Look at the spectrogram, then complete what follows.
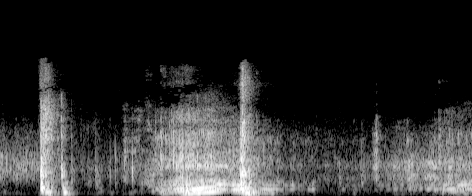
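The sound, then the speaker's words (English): A car door thumps shut twice, with a mechanical rattle in between, as an engine starts up and revs, then the car pulls away with a low rumble. “Get back in the car, darling.”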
